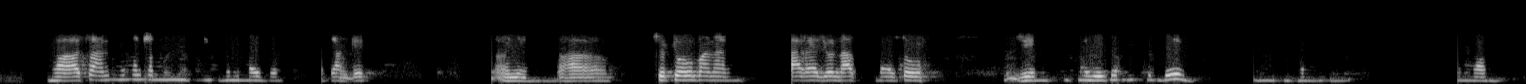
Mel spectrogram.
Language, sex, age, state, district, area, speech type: Sindhi, female, 60+, Gujarat, Surat, urban, conversation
